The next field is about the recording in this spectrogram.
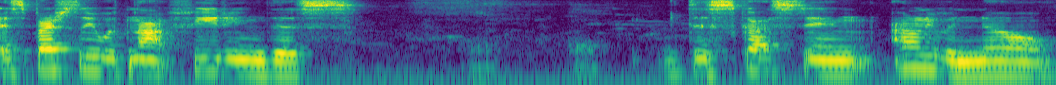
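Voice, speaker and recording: Fairly slow speech broken by long, frequent pauses, with audible room echo. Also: woman. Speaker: tarot reader. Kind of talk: tarot reading to camera. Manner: stuttering today; casual, hesitant with fillers.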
